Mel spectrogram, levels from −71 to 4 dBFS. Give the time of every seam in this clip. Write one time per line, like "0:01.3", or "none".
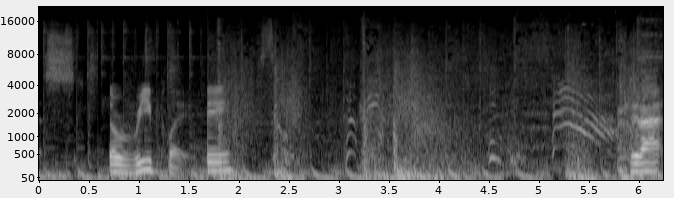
0:01.7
